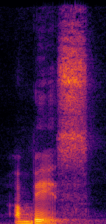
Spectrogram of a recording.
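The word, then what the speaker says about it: abash: जैसे कि मैंने कहा अ बेस अब बेस क्या है एक वर्ड है कितने लेटर है इसमें टूथ फर फ spelling A बी ए एस एच क्या बोलेंगे इसको अबेस इसको भी अबेस कहेंगे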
